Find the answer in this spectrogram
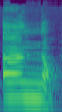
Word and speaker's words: un an: As you can see here, I don't say un an, I say un an. I do la liaison, un an.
